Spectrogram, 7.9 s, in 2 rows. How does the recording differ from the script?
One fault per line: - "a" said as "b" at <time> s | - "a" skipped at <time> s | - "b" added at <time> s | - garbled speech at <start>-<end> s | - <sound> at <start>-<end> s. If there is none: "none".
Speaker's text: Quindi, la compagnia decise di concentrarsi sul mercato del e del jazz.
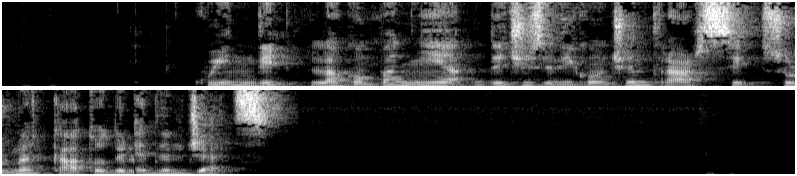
none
